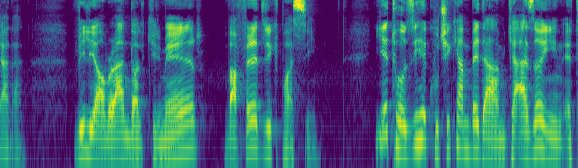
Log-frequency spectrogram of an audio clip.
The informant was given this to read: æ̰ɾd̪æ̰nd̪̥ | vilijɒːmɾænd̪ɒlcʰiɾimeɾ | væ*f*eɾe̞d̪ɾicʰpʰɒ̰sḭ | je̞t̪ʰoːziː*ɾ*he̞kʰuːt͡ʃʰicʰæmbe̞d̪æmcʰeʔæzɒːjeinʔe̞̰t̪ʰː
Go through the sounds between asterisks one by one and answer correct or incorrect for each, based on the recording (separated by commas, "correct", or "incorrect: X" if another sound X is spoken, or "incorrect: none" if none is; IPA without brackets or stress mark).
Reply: correct, incorrect: none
